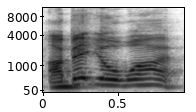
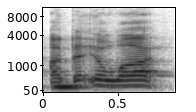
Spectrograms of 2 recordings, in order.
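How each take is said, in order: First: Said in the usual way. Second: Quieter, laughing through it; softer, laughing repeat. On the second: Shown as a demonstration.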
